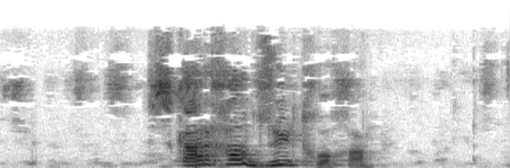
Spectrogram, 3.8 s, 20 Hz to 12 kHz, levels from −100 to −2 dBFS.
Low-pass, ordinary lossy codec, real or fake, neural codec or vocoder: 9.9 kHz; AAC, 32 kbps; real; none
